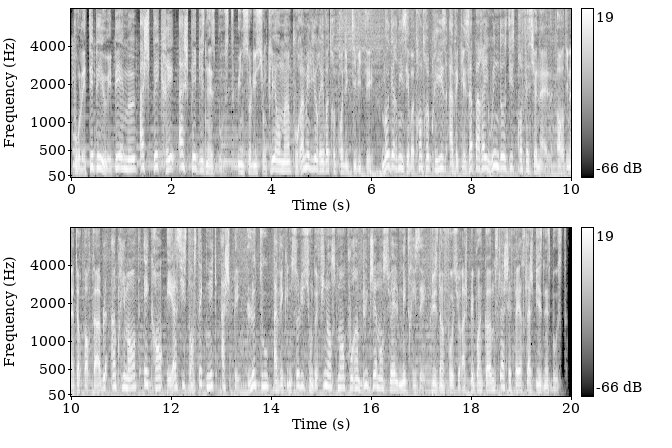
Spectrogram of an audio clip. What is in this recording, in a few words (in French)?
Spot Radio; OMNICOM; HP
